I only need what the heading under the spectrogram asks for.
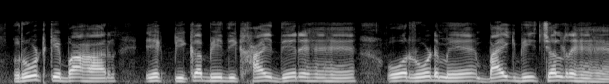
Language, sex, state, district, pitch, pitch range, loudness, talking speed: Hindi, male, Jharkhand, Palamu, 165 Hz, 150-175 Hz, -13 LUFS, 175 wpm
